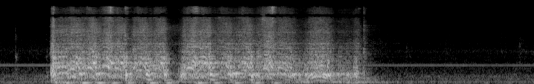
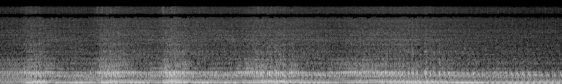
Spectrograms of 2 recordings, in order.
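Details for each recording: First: Barn-find Austin-Healey Sprite, engine freshly unseized with head refitted, carbs' float bowls filled, choke held: about three seconds of laboured rhythmic cranking at roughly four beats a second, no catch; starter sluggish, battery perhaps weak, jump pack next. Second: Austin Healey Sprite barn find, first start after freeing seized engine and refitting head, twin carbs, choke held, jump pack: small four-cylinder runs unevenly, revs swelling and dropping with throttle, then settles to a steady low beat; engine runs.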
